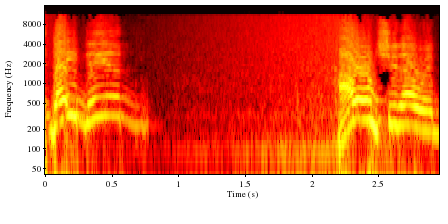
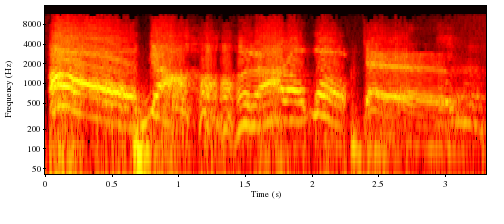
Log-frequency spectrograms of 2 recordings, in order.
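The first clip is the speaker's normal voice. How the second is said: grudging churchgoer; much slower than usual. Retold or imitated. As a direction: moan it like a man who'd rather stay in bed. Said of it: "woke up and went".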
